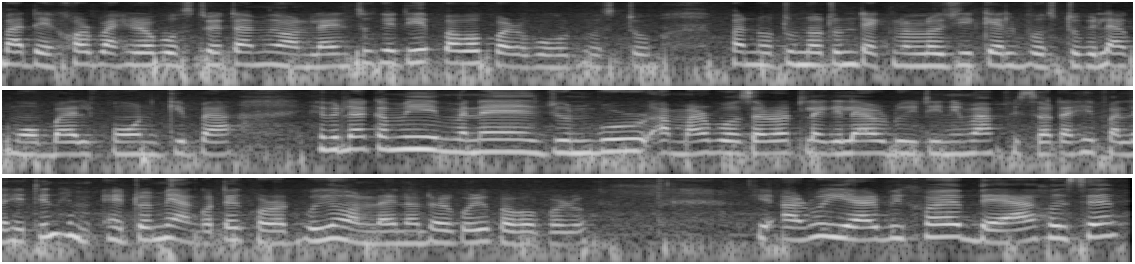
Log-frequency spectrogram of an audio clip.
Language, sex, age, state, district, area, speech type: Assamese, female, 18-30, Assam, Sonitpur, urban, spontaneous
